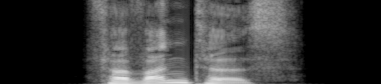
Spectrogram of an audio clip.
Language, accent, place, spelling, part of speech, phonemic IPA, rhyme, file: German, Germany, Berlin, verwandtes, adjective, /fɛɐ̯ˈvantəs/, -antəs, De-verwandtes.ogg
- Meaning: strong/mixed nominative/accusative neuter singular of verwandt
